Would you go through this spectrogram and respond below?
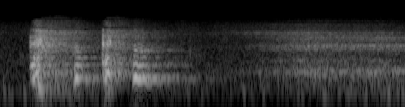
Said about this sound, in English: Start coughing now.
